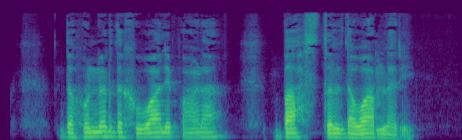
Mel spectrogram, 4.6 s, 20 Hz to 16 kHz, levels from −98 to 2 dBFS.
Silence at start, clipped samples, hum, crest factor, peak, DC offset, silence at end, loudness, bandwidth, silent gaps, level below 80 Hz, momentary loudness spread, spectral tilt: 0.6 s; under 0.1%; none; 22 dB; -2 dBFS; under 0.1%; 0.5 s; -24 LUFS; 11.5 kHz; none; -54 dBFS; 11 LU; -7 dB/octave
